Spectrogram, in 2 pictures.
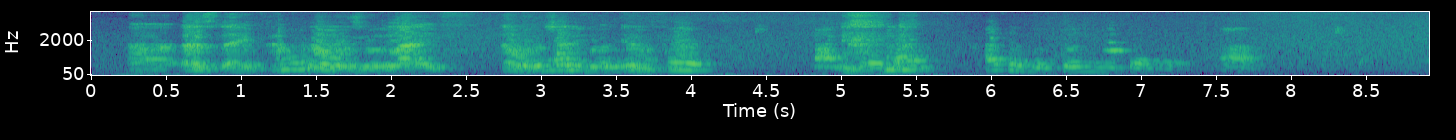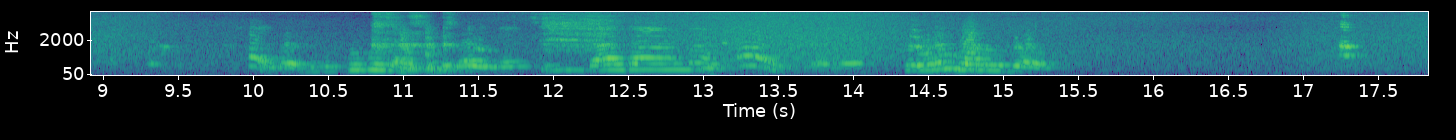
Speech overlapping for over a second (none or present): present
